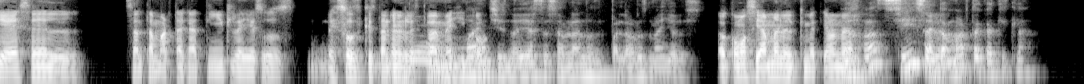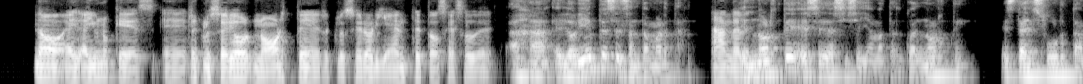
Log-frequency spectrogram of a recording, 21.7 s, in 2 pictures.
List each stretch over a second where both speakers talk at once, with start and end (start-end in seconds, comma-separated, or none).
3.7-5.0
